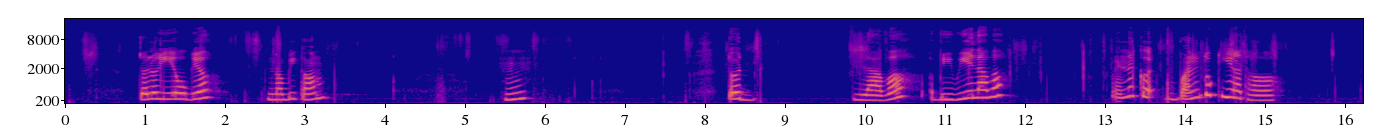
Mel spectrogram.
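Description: A young child talks with animation close to a microphone.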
